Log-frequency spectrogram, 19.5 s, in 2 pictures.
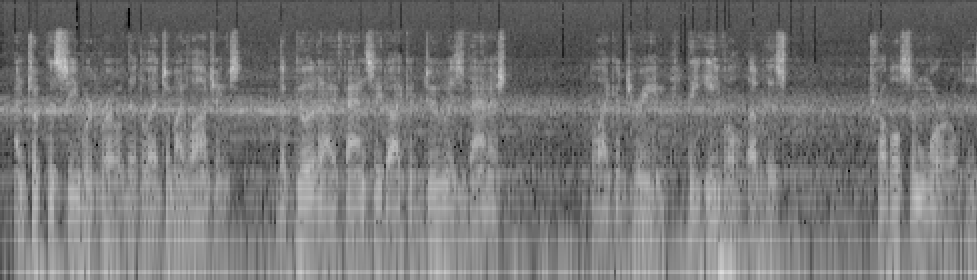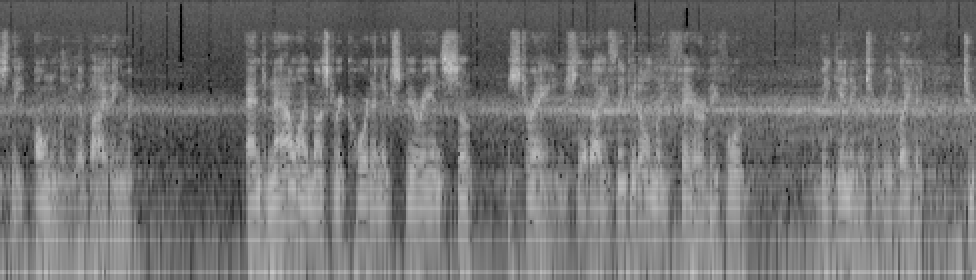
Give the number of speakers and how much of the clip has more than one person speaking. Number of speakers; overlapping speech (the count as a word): one, no overlap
